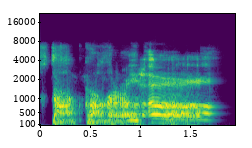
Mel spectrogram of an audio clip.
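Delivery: death metal growl. Picturing Linus telling others to stop coloring eggs: death metal voice. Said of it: "saying that in a death metal voice".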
